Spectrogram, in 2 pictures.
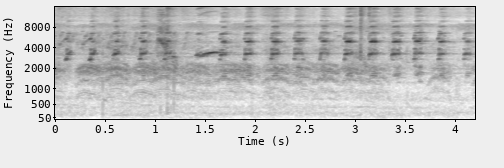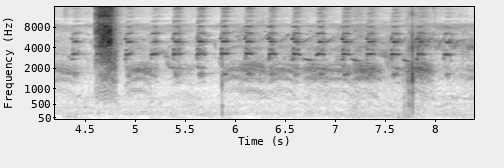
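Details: Nest of newly hatched drongo babies waiting for the mother bird to return with food: steady, pulsing rasps at a fast even beat, broken by a few sharp clicks and brief bursts.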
